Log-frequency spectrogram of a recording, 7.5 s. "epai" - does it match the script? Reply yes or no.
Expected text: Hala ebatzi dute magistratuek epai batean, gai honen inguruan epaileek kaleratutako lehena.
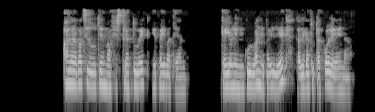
yes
